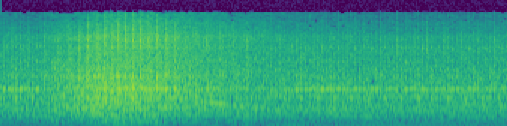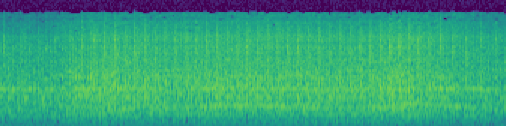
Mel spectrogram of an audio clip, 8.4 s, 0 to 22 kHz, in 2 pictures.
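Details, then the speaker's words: Renault Scenic 1.9 dCi 120 hp overhead-cam diesel after injector replacement: sharp metallic clack about four a second that swells with revs, still present although valve clearances checked fine (intake just under 0.2 mm, exhaust 0.45 mm). "bon finalement je n'ai pas réglé le problème j'ai toujours se claquent au vent et ça c'est pas bon signe"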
